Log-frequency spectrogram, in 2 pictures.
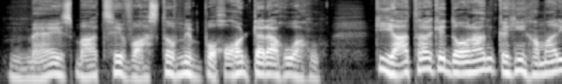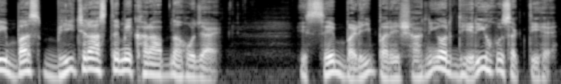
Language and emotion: Hindi, fearful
